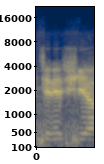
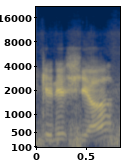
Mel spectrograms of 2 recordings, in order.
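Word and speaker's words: Echinacea: তো চলুন, ইচেনেশিয়া বা ইকেনেশিয়া দুইভাবে এটা উচ্চারণ হয়।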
